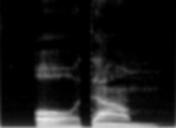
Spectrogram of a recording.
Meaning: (noun) 1. human 2. person 3. man 4. bloke 5. man (A person, usually male, who can fulfill one's requirements with regard to a specified matter.)
- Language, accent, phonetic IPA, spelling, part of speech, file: Persian, Iran, [ʔɒː.d̪ǽm], آدم, noun / proper noun, Fa-آدم.ogg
